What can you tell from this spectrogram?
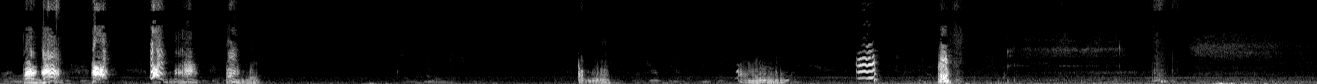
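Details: French Bulldog puppy having a nightmare: a quick run of sharp yelps and whimpers in the first few seconds, then scattered muffled whines and short yips with quiet pauses between them, indoors.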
